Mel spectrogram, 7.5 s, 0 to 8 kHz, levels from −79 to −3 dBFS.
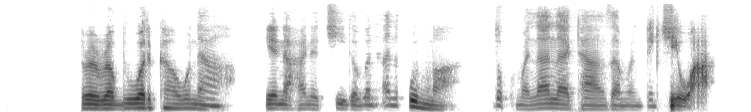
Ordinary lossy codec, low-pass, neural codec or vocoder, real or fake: none; 7.2 kHz; codec, 16 kHz, 0.5 kbps, X-Codec, HuBERT features, trained on balanced general audio; fake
